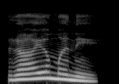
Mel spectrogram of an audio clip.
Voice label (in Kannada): "ರಾಯಮನೆ", kannada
